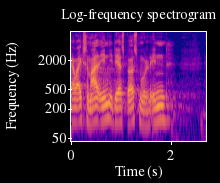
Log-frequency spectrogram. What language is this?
Danish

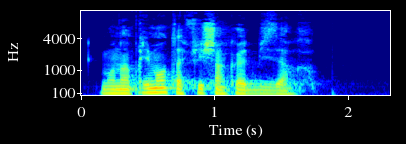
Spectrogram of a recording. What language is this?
French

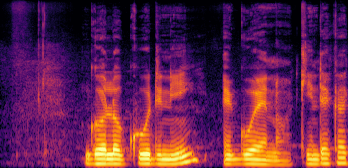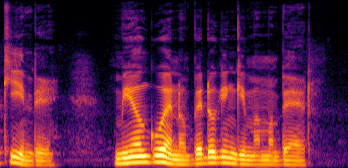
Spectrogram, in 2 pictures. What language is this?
Luo (Kenya and Tanzania)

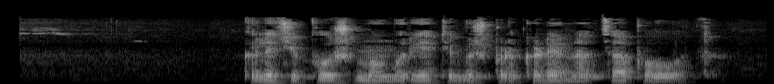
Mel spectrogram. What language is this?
Pashto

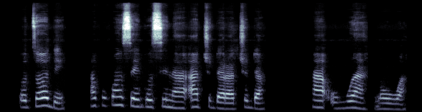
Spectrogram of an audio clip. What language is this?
Igbo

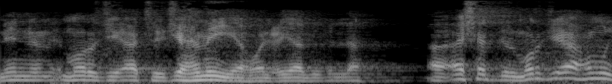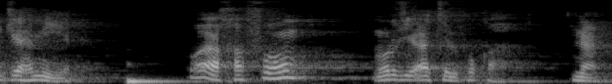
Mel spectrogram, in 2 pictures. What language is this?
Arabic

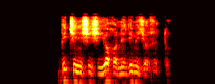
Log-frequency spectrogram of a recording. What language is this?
Laz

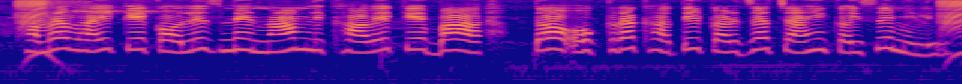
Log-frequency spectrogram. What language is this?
Bhojpuri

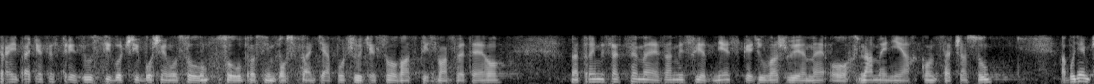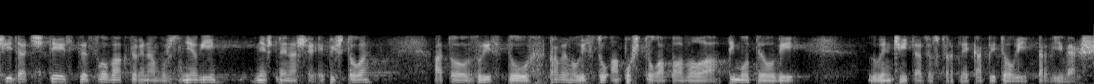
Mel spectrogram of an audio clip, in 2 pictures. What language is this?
Slovak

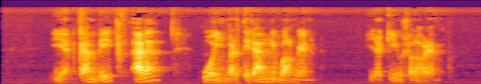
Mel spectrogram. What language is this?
Catalan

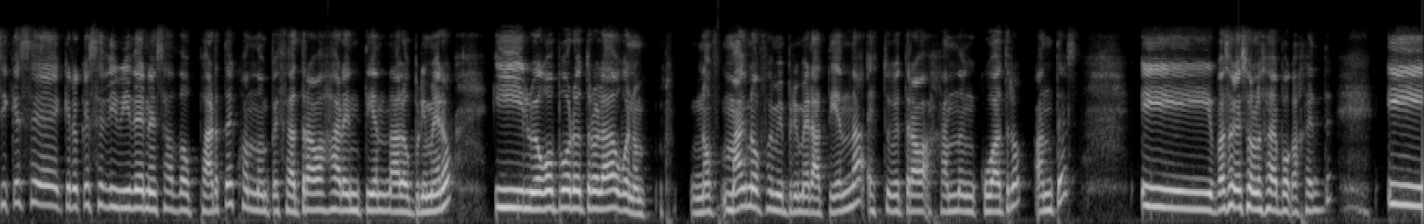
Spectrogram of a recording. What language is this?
Spanish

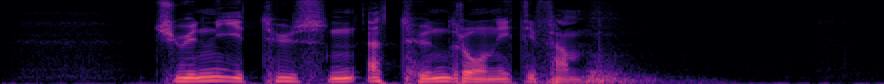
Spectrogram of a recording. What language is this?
Norwegian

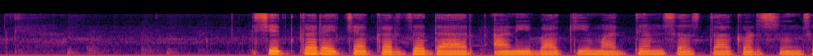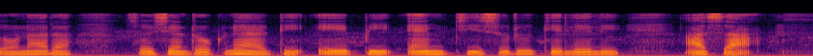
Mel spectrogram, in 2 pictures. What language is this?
Marathi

